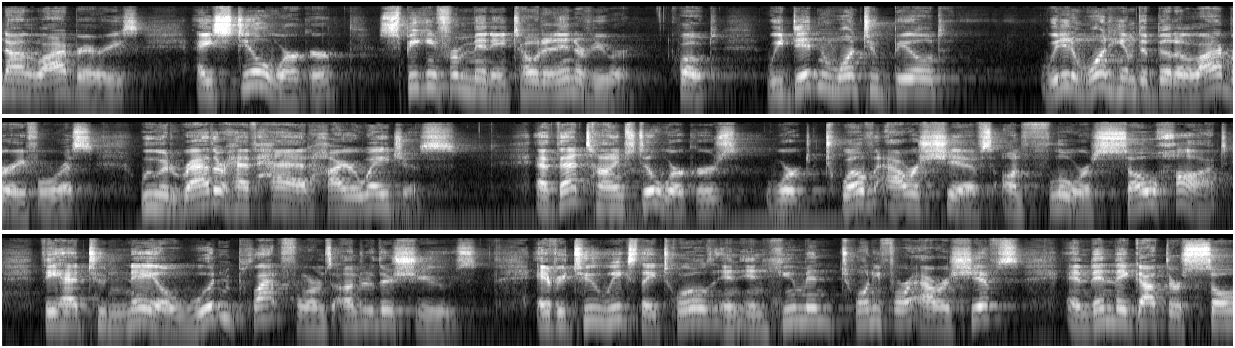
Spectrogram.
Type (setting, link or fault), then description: setting, large echoing room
